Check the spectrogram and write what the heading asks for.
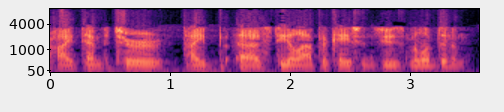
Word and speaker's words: molybdenum: Well, for all those that can't pronounce it, you short it to moly. – Moly. – But it's molybdenum.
